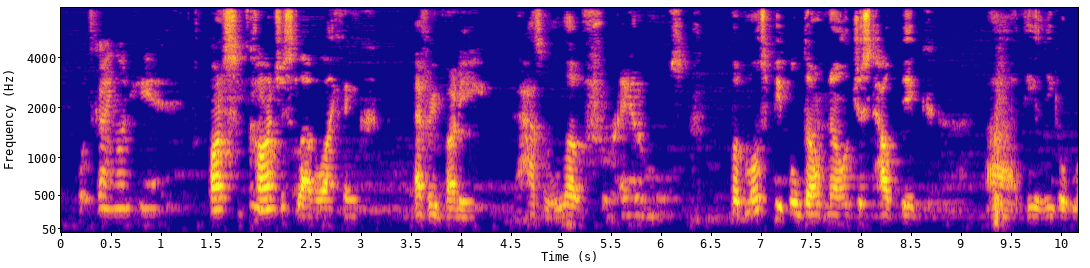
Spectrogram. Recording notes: Was recorded at the Illegal Wildlife Trade Conference in London in 2018.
